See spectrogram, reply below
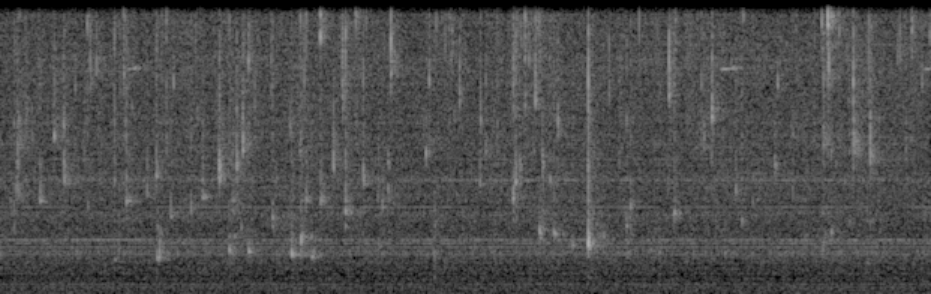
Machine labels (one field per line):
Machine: pump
